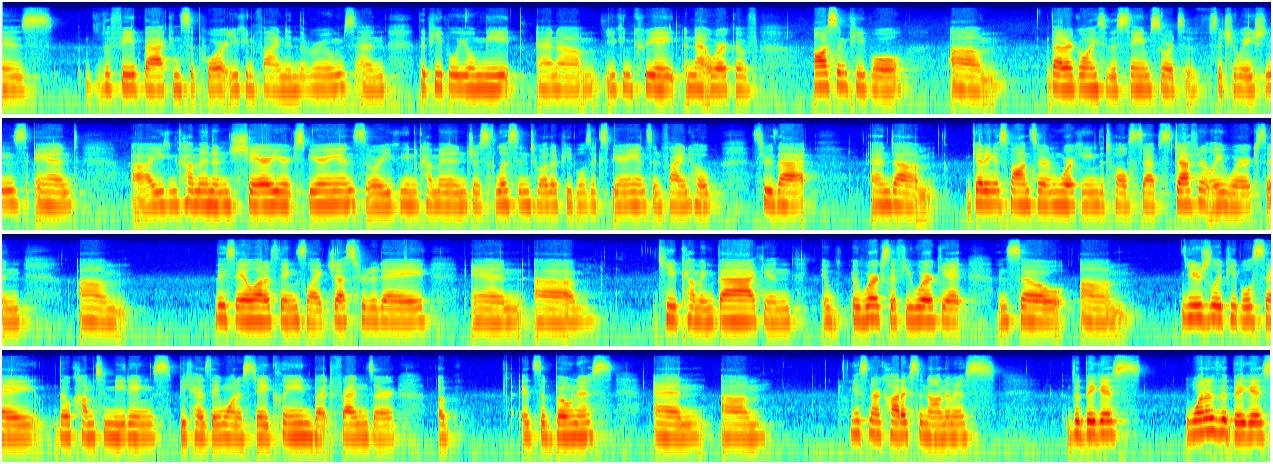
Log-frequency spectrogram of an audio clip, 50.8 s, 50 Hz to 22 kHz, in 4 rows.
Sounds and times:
Speech: 0:00.0 - 0:20.8, 0:21.4 - 0:25.6, 0:26.2 - 0:26.7, 0:27.5 - 0:45.8, 0:46.5 - 0:48.0, 0:48.7 - 0:50.7.

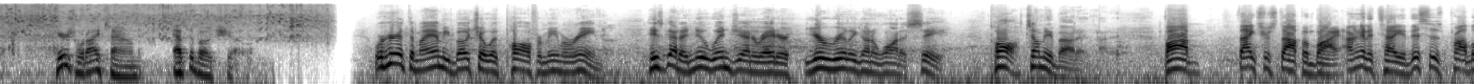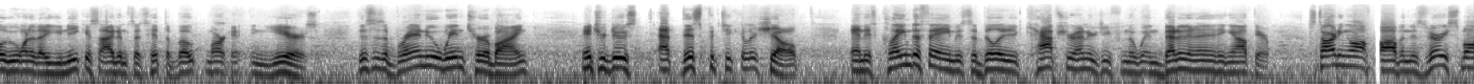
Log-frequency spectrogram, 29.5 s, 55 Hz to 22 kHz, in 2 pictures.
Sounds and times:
Speech: 0:00.6 - 0:02.4, 0:03.8 - 0:20.0, 0:20.6 - 0:29.4.

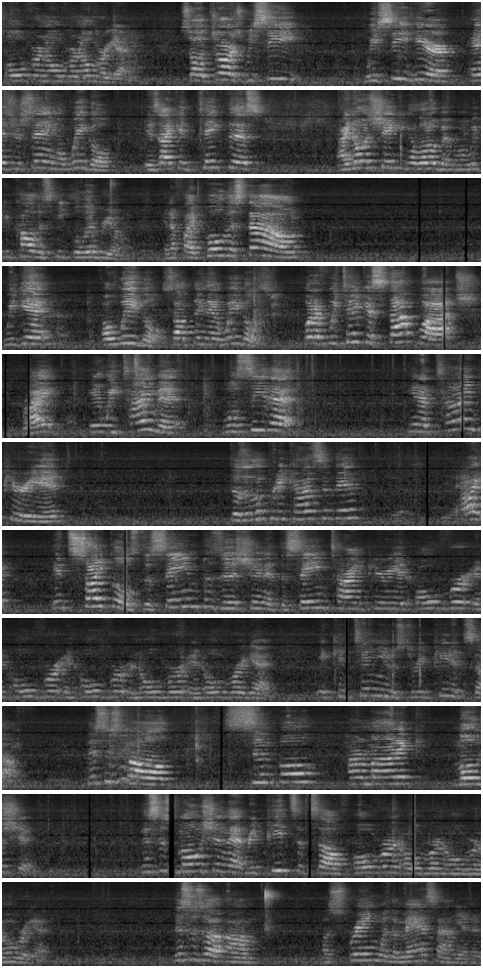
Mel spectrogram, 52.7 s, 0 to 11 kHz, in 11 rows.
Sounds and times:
Speech: 0:00.0 - 0:12.7, 0:14.4 - 0:22.2, 0:23.2 - 0:24.6, 0:26.2 - 0:43.5, 0:44.5 - 0:48.4, 0:49.6 - 0:52.6.

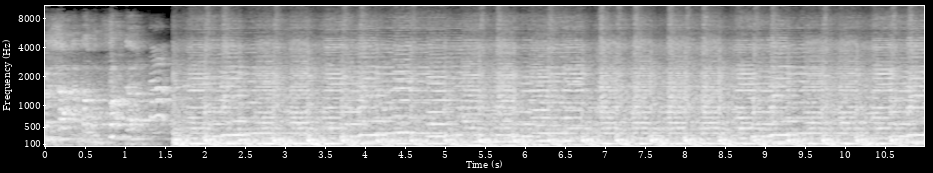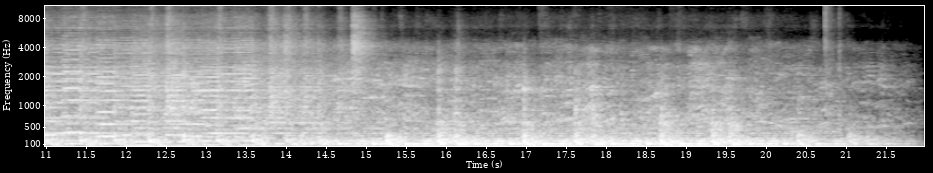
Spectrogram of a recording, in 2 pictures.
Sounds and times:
Speech: 0:00.0 - 0:01.6, 0:14.6 - 0:21.9
Music: 0:01.6 - 0:21.9.

